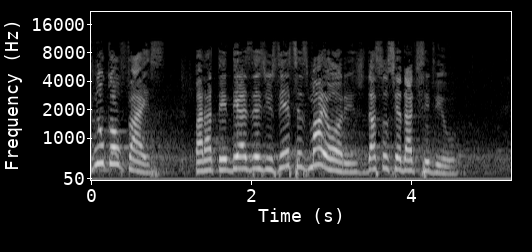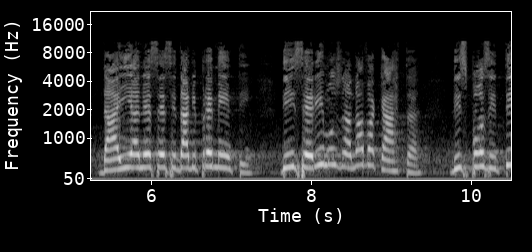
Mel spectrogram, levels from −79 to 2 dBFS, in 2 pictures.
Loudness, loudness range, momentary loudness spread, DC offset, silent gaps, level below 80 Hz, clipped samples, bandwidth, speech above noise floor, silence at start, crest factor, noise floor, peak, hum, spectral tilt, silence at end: -21 LUFS; 3 LU; 12 LU; 0.7%; none; -58 dBFS; under 0.1%; 11 kHz; 29 dB; 0 s; 18 dB; -50 dBFS; -4 dBFS; none; -4.5 dB/octave; 0 s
